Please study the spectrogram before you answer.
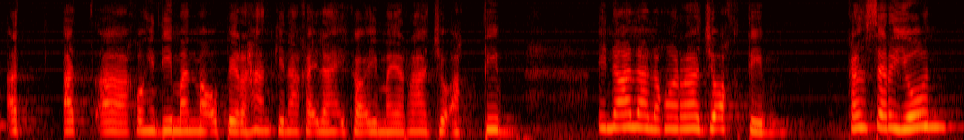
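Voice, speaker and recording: A woman's voice: a little high, steady tone, normal speed, darkish tone. A middle-aged woman telling her personal faith testimony to a church, in a polite, heartfelt storytelling way. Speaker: church member giving testimony.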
